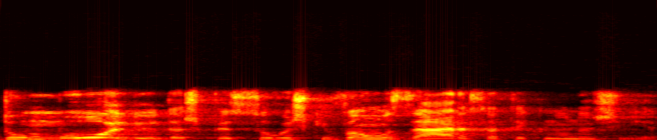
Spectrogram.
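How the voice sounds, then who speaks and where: A woman talks fairly slowly with lively intonation while noticeable background noise sits behind her. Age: 60s. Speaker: HR consultant. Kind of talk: conference talk. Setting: live-streamed seminar panel.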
